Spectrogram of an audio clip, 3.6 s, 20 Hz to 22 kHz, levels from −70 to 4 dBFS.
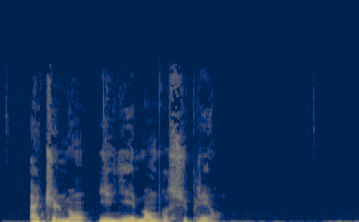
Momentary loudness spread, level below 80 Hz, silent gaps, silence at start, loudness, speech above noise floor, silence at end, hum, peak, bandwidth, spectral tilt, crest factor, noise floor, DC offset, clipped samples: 9 LU; -42 dBFS; none; 0.3 s; -20 LUFS; 29 dB; 0 s; none; -4 dBFS; 15.5 kHz; -6 dB/octave; 18 dB; -47 dBFS; under 0.1%; under 0.1%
